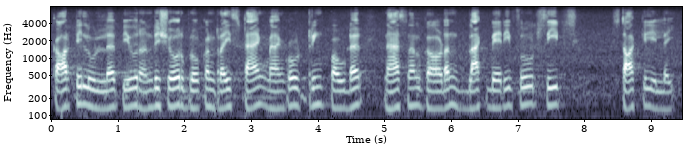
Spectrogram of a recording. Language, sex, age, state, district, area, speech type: Tamil, male, 18-30, Tamil Nadu, Sivaganga, rural, read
